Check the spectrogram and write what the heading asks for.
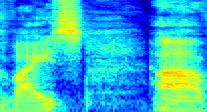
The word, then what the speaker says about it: Weiss: saw weiss in here i always say his name wrong i think it's weiss i don't think it's vice from final fantasy 7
